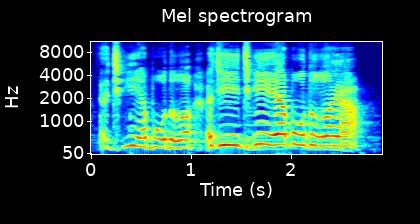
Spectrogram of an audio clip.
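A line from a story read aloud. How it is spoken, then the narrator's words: Shouting while running. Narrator (Chinese): 一边跑一边大声的喊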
